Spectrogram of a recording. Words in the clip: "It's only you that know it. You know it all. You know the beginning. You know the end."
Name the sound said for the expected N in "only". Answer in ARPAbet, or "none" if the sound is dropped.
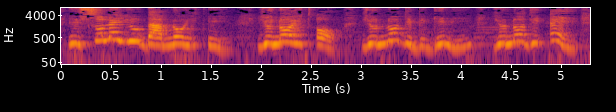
none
